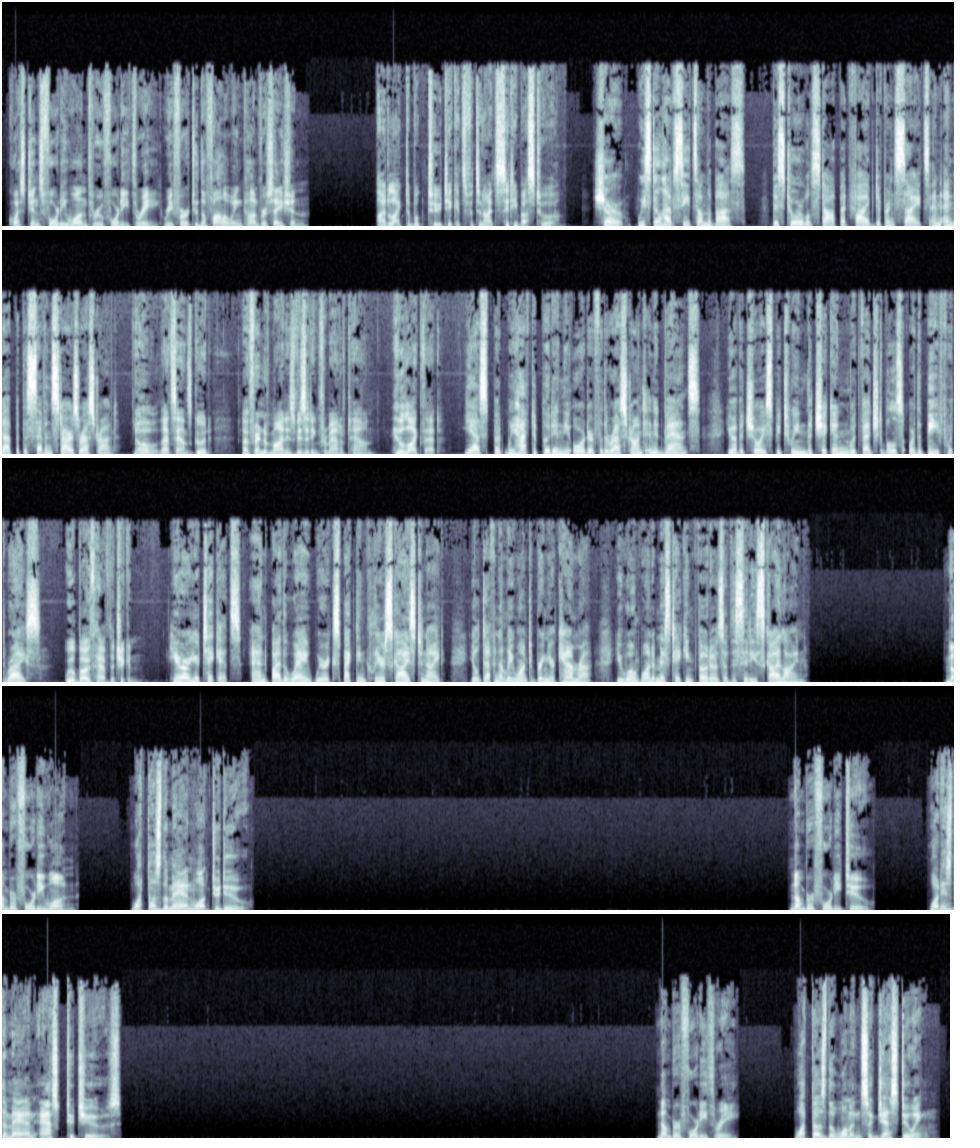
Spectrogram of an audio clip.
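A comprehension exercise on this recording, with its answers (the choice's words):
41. What does the man want to do?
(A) Purchase an area map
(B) See an event schedule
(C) Cancel a hotel reservation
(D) Book a bus tour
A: Book a bus tour

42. What is the man asked to choose?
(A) When to arrive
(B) What to visit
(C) How to pay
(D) What to eat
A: What to eat

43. What does the woman suggest doing?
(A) Wearing a jacket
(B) Using a credit card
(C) Bringing a camera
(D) Looking for a coupon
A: Bringing a camera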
